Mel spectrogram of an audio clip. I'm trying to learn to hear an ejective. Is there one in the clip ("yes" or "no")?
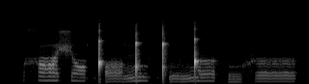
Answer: yes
